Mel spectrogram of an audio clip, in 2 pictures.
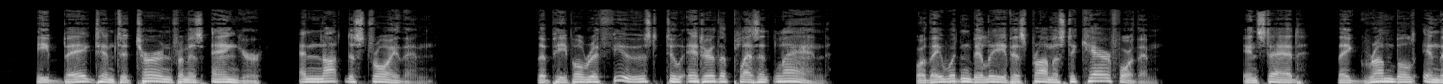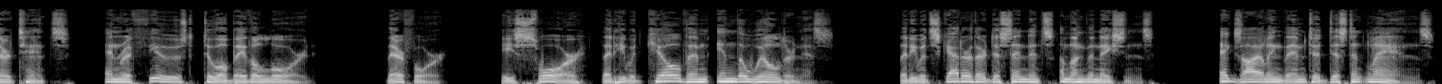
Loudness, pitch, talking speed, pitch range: -17 LUFS, 115 Hz, 140 wpm, 95-130 Hz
